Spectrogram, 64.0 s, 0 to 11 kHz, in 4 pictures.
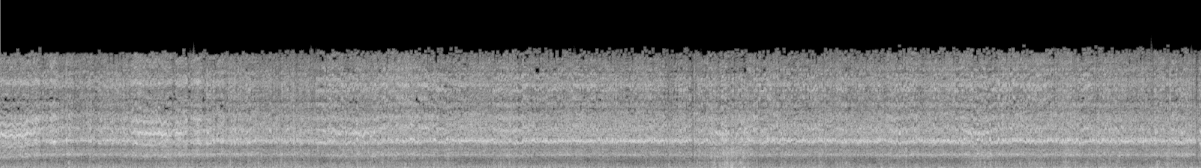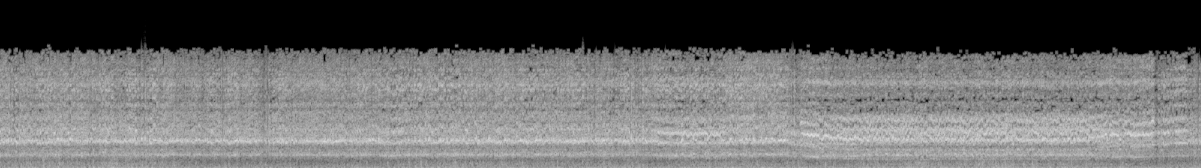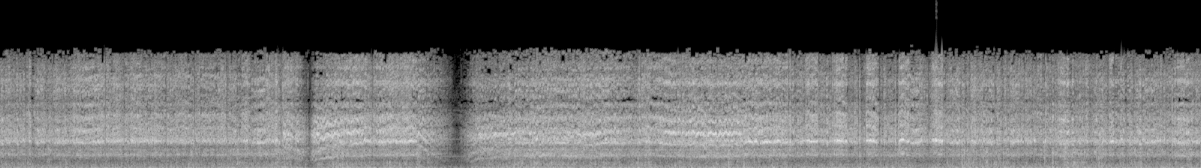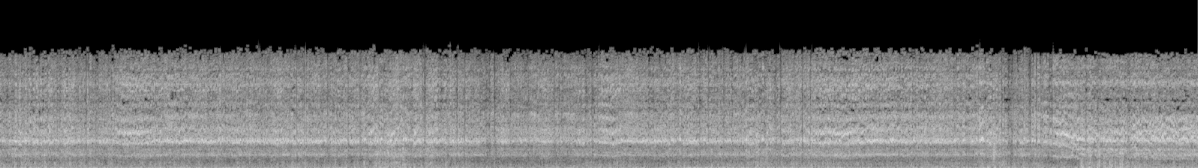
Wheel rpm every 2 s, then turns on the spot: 220, 230, 220, 230, 230, 230, 230, 230, 230, 240, 230, 240, 230, 210, 190, 200, 230, 210, 160, 160, 220, 230, 230, 230, 230, 230, 230, 230, 230, 230, 230, 200.
none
